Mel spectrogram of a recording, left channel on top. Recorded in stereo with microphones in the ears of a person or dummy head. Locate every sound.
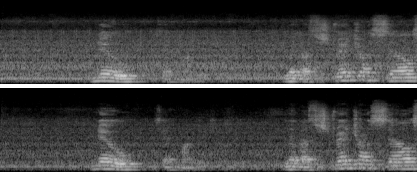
0.9 s a woman speaking: 25° right (ahead or behind), 2.5 m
